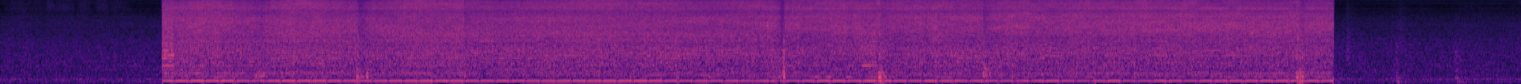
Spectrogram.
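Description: Random orbital sander with a dust extraction hose attached, run over the cast iron top of a table saw to sand off rust and smooth it. It starts suddenly about a second and a half in, runs as a steady hum under a wide rushing noise with a few light clicks, and switches off suddenly shortly before the end.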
